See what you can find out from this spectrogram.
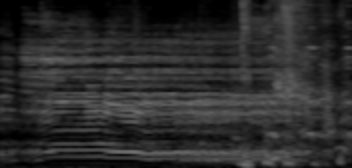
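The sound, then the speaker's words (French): A red deer stag bellows during the rut: one long, deep, droning roar with a steady pitch, breaking into a few rough, huffing grunts at the end. No one speaks. “C'est le brame du cerf.”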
